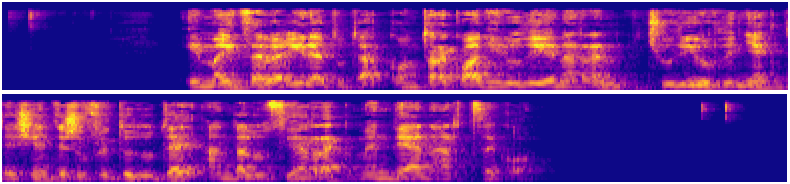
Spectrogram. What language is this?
Basque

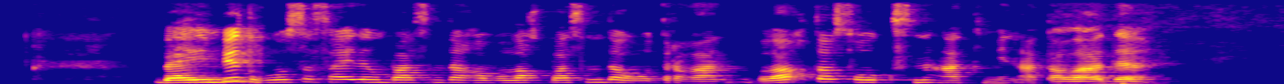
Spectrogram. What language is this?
Kazakh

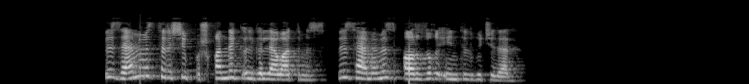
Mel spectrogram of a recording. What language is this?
Uyghur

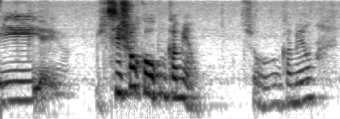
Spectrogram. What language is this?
Portuguese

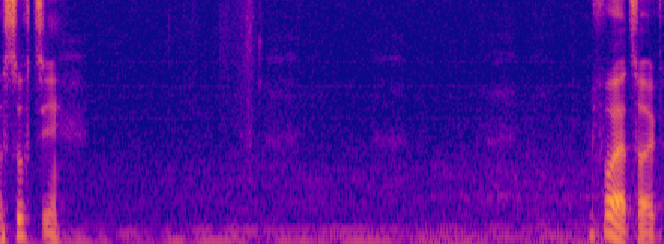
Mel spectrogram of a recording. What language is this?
German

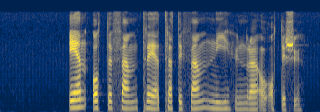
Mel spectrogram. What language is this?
Norwegian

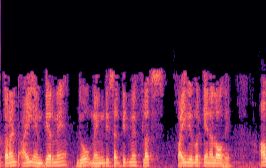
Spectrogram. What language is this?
Hindi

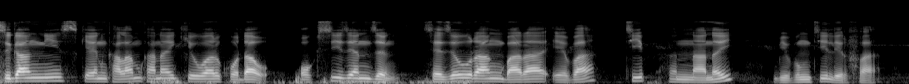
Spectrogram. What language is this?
Bodo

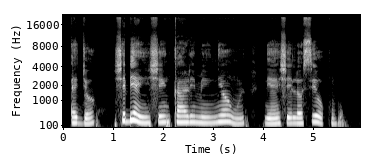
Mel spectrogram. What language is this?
Yoruba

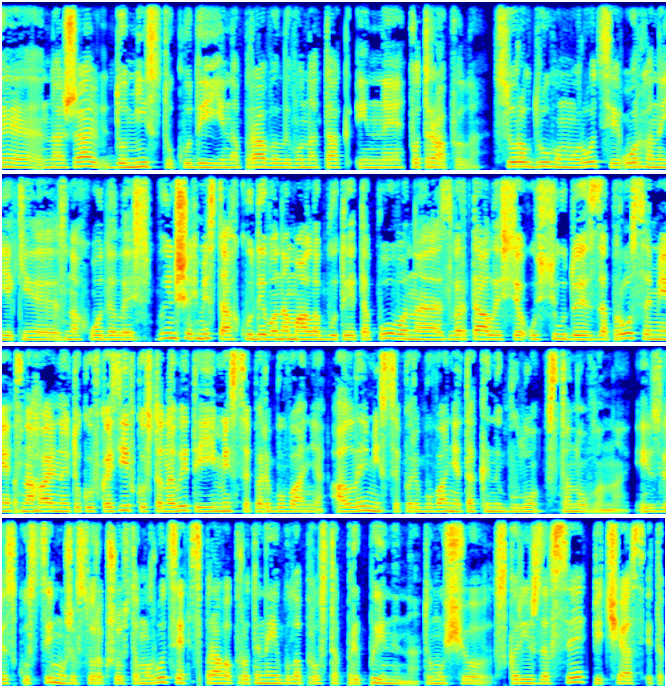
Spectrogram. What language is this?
Ukrainian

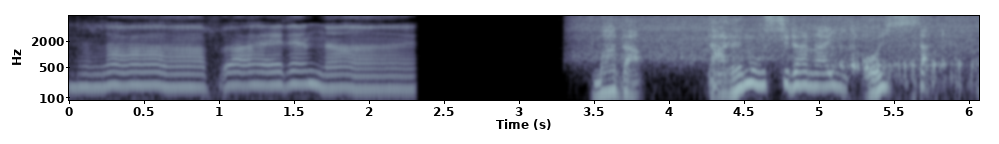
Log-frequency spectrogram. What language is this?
Japanese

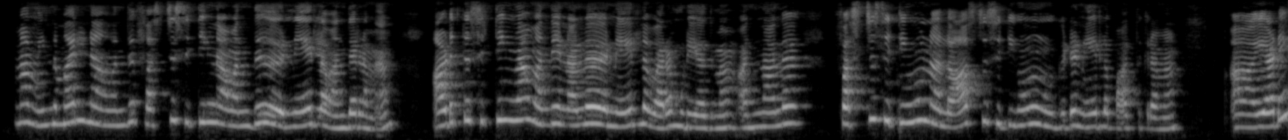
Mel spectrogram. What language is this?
Tamil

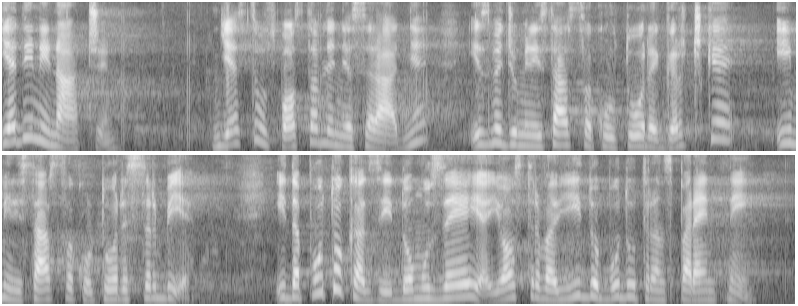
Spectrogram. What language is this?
Serbian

